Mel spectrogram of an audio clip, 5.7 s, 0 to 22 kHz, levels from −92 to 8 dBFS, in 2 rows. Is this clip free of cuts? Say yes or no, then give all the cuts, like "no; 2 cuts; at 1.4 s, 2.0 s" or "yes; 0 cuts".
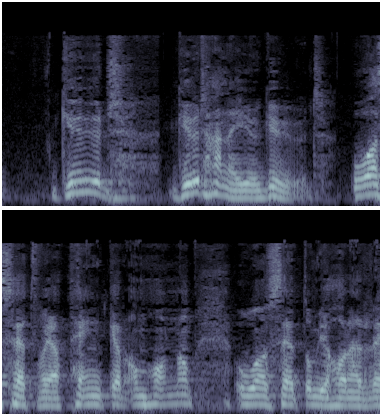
no; 2 cuts; at 1.2 s, 2.5 s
